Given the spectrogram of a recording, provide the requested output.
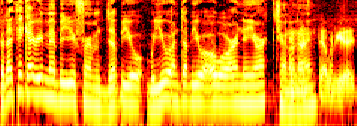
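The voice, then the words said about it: Brooklyn accent. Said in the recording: “I'm a Brooklyn native, if you can't tell from my accent.”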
